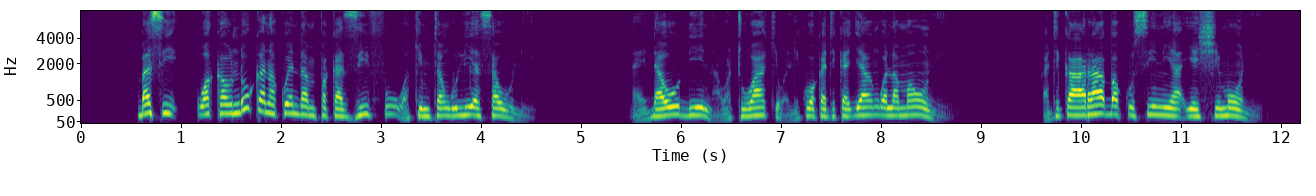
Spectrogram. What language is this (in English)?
Swahili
